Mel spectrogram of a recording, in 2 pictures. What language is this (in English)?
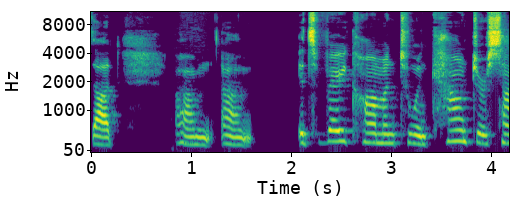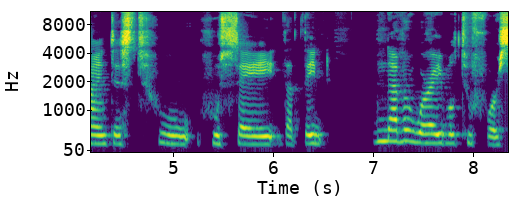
English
